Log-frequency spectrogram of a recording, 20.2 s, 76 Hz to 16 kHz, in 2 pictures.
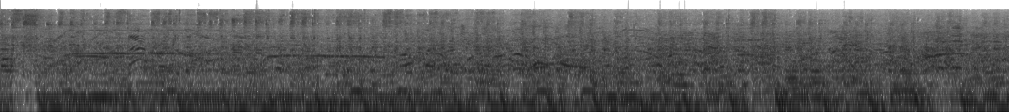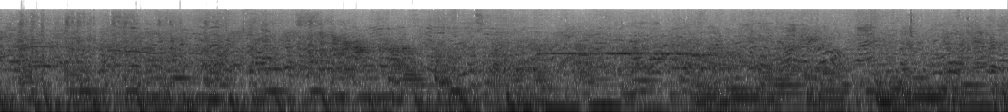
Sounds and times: Music: 0.0s - 20.1s
Speech: 0.0s - 20.1s.

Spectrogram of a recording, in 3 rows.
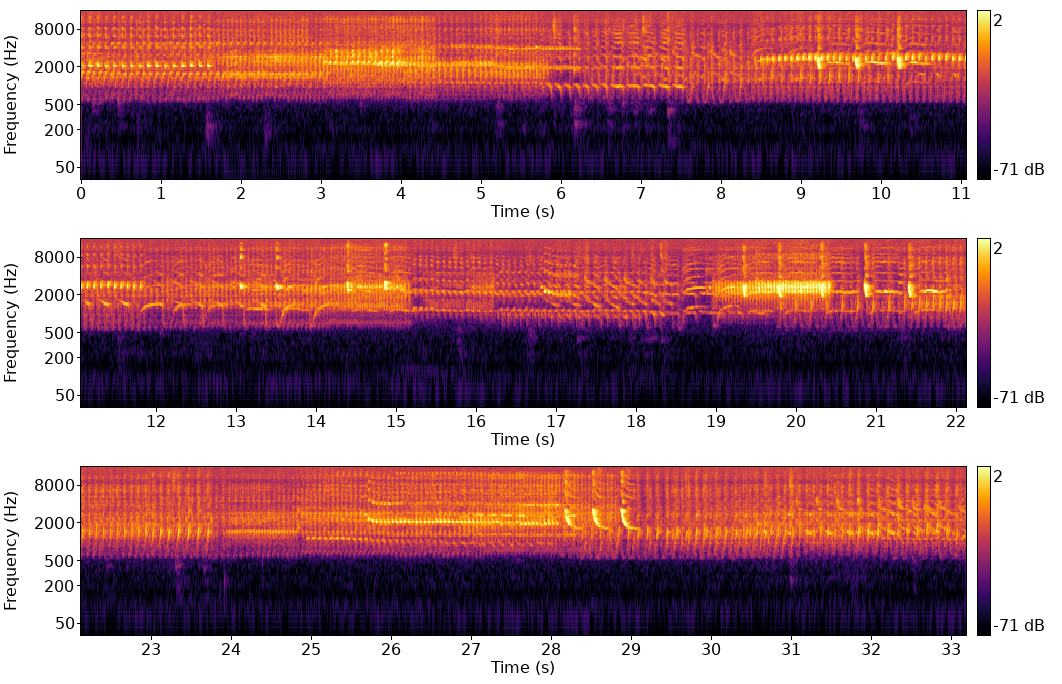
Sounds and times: Bird: 0.0s - 33.1s
Domestic animals, pets: 0.0s - 33.1s.

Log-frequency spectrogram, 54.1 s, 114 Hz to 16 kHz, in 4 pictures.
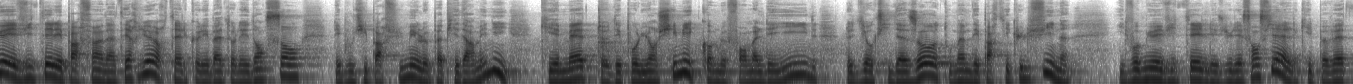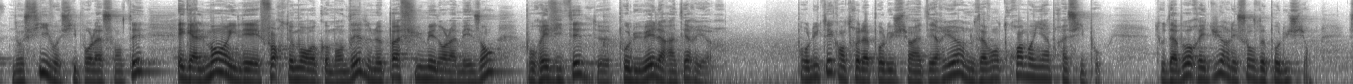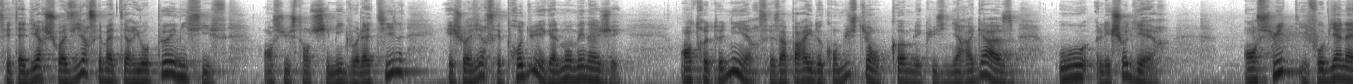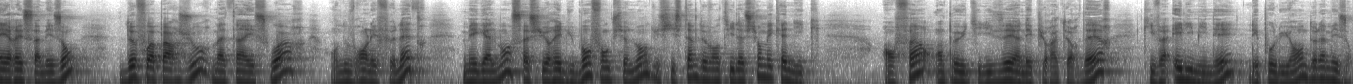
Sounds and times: Speech: 0.0s - 20.8s, 21.5s - 38.8s, 39.5s - 48.8s, 49.4s - 54.1s.

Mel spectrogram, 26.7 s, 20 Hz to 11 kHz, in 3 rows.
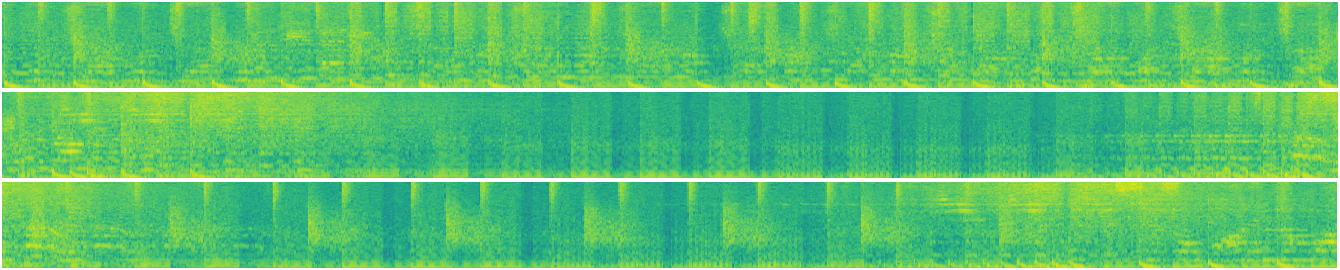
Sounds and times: Techno: 0.0s - 26.7s.

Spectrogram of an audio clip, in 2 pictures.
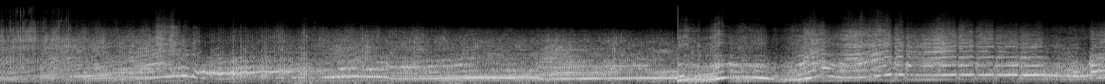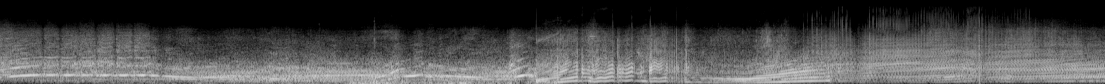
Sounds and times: Race car, auto racing: 0.0s - 22.1s.

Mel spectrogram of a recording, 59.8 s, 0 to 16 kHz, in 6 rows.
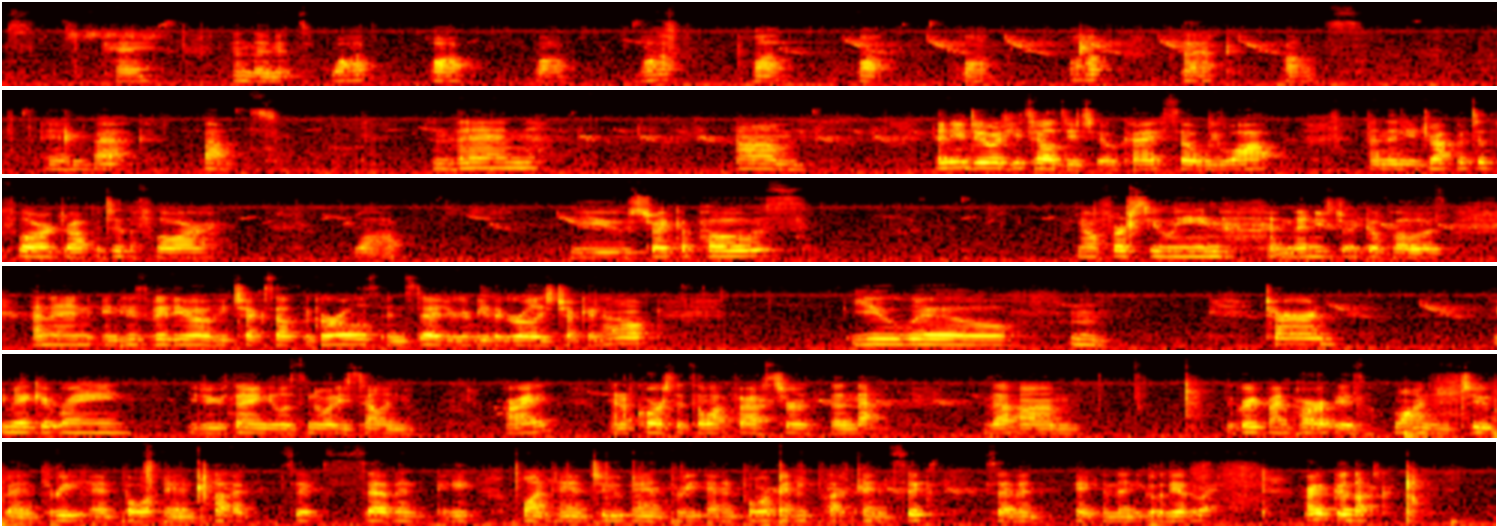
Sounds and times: Environmental noise: 0.0s - 59.7s.

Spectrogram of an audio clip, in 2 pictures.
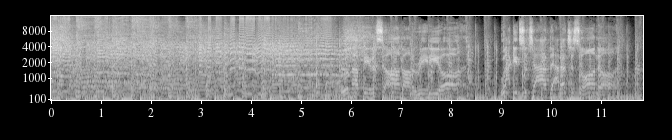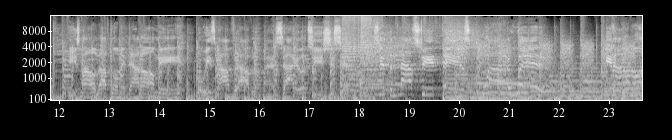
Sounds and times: Exciting music: 0.0s - 9.0s, 17.0s - 23.6s.

